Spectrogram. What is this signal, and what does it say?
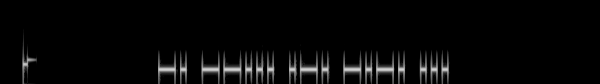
Morse code, heard as a keyed tone, about 22 wpm, 700 Hz. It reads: N7RCS
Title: Call Signs Repeated 3x - 22wpm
